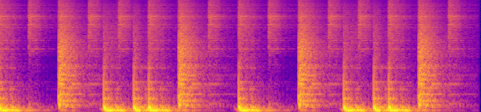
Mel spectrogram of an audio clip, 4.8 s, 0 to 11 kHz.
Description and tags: Old School Hip Hop Loop 100 BPM
A little old school hip hop beat I made.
